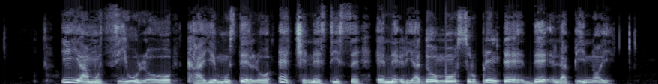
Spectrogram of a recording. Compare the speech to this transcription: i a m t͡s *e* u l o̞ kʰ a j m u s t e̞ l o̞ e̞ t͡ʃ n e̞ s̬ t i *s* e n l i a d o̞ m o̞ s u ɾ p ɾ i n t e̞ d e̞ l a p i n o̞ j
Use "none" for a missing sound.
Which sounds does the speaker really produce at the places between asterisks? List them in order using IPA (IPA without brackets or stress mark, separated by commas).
i, s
